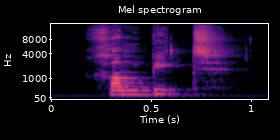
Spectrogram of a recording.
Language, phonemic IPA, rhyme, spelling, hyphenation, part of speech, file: Dutch, /ɣɑmˈbit/, -it, gambiet, gam‧biet, noun, Nl-gambiet.ogg
- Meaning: gambit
